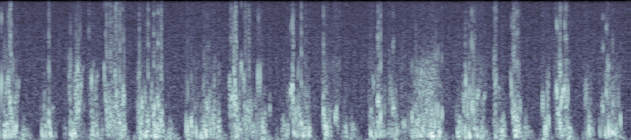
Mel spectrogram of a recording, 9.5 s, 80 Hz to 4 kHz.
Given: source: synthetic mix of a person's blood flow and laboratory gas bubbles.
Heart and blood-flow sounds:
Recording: Doppler ultrasound of blood flow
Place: precordium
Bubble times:
0.00-0.34 s: bubbles
0.65-0.90 s: bubbles
1.06-1.31 s: bubbles
1.34-1.95 s: bubbles
2.08-2.53 s: bubbles
2.81-3.35 s: bubbles
3.46-4.13 s: bubbles
4.33-4.73 s: bubbles
4.85-5.26 s: bubbles
5.56-6.71 s: bubbles
6.88-7.34 s: bubbles
7.42-7.64 s: bubbles
7.68-7.91 s: bubbles
8.14-8.31 s: bubbles
8.34-8.60 s: bubbles
8.80-8.92 s: bubbles
9.01-9.39 s: bubbles
From the record:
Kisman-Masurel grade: 343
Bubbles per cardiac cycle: rolling drumbeat, 9 or more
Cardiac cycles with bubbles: 100%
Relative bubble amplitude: loud (0.450 to 0.775)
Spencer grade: 3 (all of the cardiac periods contain showers or single bubble signals, but not dominating or overriding the cardiac motion signals)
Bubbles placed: anywhere in the cardiac cycle

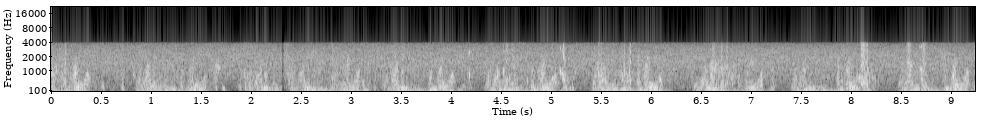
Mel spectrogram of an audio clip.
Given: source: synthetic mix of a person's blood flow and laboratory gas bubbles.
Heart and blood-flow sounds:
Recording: Doppler ultrasound of blood flow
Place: precordium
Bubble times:
0.00-0.21 s: bubbles
0.48-0.56 s: bubbles
0.69-0.75 s: bubbles
0.81-0.85 s: bubbles
0.88-1.28 s: bubbles
1.60-1.77 s: bubbles
1.85-2.10 s: bubbles
2.20-2.27 s: bubbles
2.35-2.48 s: bubbles
2.73-2.92 s: bubbles
3.08-3.55 s: bubbles
4.15-4.22 s: bubbles
4.31-4.42 s: bubbles
4.47-4.85 s: bubbles
5.07-5.26 s: bubbles
5.44-5.60 s: bubbles
5.68-5.84 s: bubbles
6.54-6.87 s: bubbles
7.19-7.26 s: bubbles
7.85-8.28 s: bubbles
8.49-8.82 s: bubbles
9.21-9.25 s: bubbles
From the record:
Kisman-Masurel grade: 242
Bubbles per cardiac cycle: several, 3 to 8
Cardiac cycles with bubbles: 100%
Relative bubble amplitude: moderate (0.250 to 0.450)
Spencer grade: 3 (all of the cardiac periods contain showers or single bubble signals, but not dominating or overriding the cardiac motion signals)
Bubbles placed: only in the low amplitude regions of the cardiac cycle

